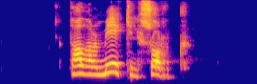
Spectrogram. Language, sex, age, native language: Icelandic, male, 9, Icelandic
